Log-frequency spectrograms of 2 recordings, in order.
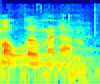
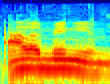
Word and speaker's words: aluminium: Aluminium, that's how it's meant to be pronounced.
